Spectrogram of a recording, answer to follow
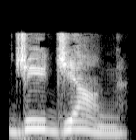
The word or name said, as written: zhujiang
